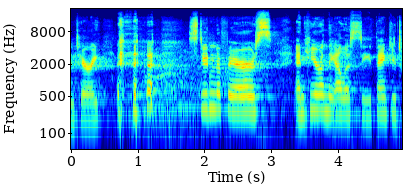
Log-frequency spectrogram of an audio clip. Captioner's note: laughs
